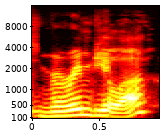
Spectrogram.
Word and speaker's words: Merimbula: Down in Australia, you're doing a lot with wargaming with the Merimbula Wargaming Society. Why don't you tell us a little bit about that? Well, I'll correct you. It's Merimbula, is how it's pronounced.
